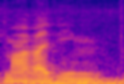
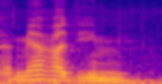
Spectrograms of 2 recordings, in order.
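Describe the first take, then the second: First: The first vowel sounds like 'a'. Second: The first vowel sounds like 'e'. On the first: The speaker calls it wrong. "nicht Maradim" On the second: The speaker calls it right. "Meradim, nicht Maradim"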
